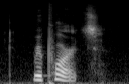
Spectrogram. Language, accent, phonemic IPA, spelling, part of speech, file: English, US, /ɹɪˈpɔɹts/, reports, noun / verb, En-us-reports.ogg
- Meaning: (noun) plural of report; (verb) third-person singular simple present indicative of report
